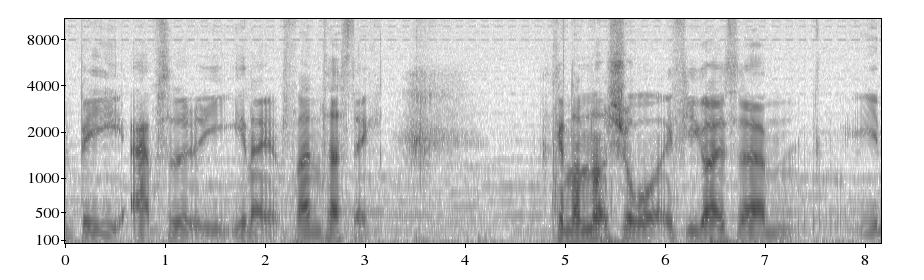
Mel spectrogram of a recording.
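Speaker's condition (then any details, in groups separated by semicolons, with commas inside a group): Cerebral palsy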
